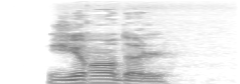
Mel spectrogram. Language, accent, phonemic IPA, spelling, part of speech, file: French, France, /ʒi.ʁɑ̃.dɔl/, girandole, noun, LL-Q150 (fra)-girandole.wav
- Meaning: girandole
